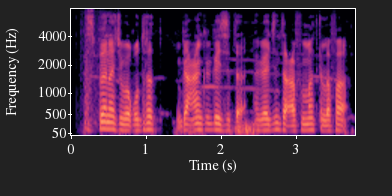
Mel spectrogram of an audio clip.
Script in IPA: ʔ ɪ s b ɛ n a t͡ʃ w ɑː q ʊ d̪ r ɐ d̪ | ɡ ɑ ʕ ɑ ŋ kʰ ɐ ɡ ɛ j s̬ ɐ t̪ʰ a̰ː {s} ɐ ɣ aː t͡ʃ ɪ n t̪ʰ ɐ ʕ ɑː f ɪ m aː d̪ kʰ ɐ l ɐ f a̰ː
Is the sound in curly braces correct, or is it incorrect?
incorrect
